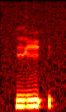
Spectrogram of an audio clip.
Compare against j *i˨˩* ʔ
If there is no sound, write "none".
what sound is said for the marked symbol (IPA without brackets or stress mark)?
i˦˥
